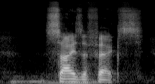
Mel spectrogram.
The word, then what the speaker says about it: CYESS AFXZS: haven't read it it's kind of like if you take a the word size and effects and say them in a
